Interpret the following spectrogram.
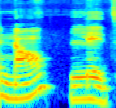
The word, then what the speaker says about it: knowledge: ठीक है, GE बहुत अच्छा एग्जाम्पल है इसका, KNOWLEDGE, इसको हम पढ़ते हैं नाउलेज, नाउलेज, यहाँ पे D साइलेंट है और यहाँ पे K साइलेंट लेटर है ना, तो हम पढ़ते हैं नाउलेज, नॉलेज का मतलब ज्ञान, है ना।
